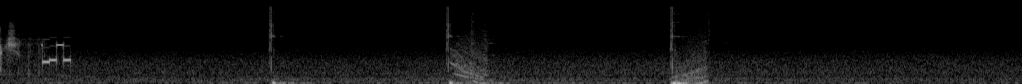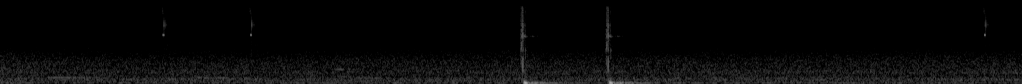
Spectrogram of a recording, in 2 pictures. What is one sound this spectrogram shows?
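Interface clicks and soft whooshes sound as menus open and close.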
